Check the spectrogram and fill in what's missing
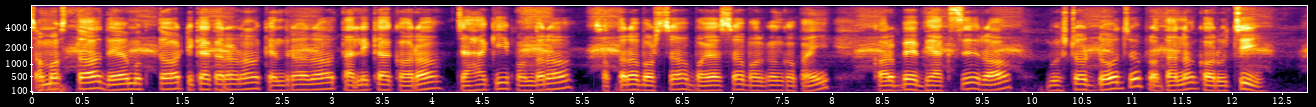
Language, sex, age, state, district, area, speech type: Odia, male, 30-45, Odisha, Ganjam, urban, read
